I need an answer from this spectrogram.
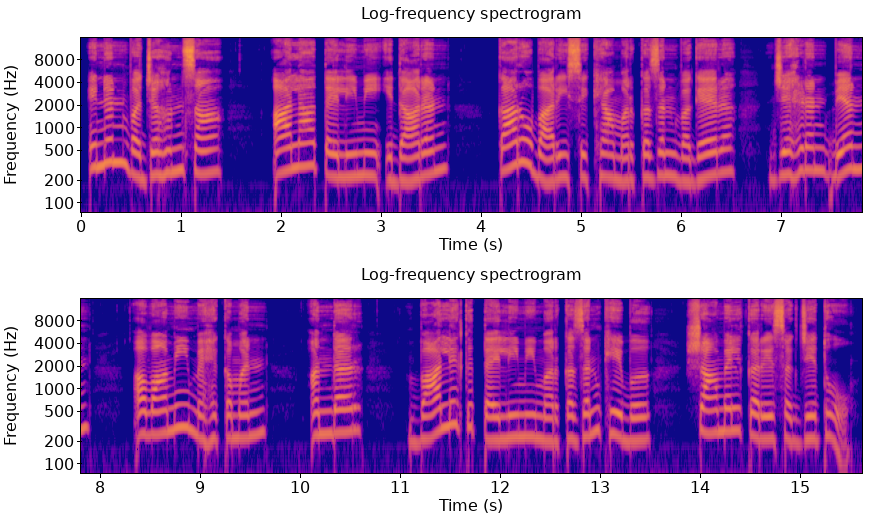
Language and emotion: Sindhi, neutral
